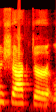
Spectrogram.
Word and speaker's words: Schachter: I am here with Jeremy Schachter, and we prepared this because I had to figure out how to pronounce this. It's Jeremy Schachter like tractor.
